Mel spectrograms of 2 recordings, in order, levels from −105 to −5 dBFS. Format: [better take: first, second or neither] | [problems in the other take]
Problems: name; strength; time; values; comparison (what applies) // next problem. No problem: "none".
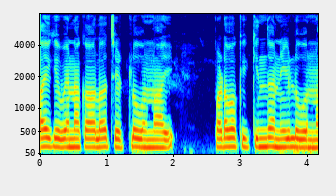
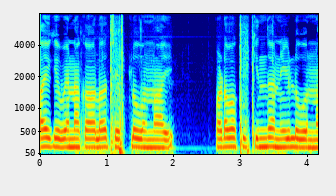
first | noise reduction (neural mask model RNNoise)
